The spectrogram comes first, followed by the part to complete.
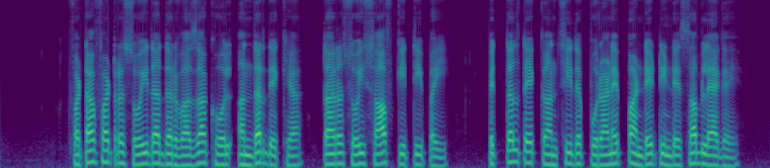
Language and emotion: Punjabi, neutral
